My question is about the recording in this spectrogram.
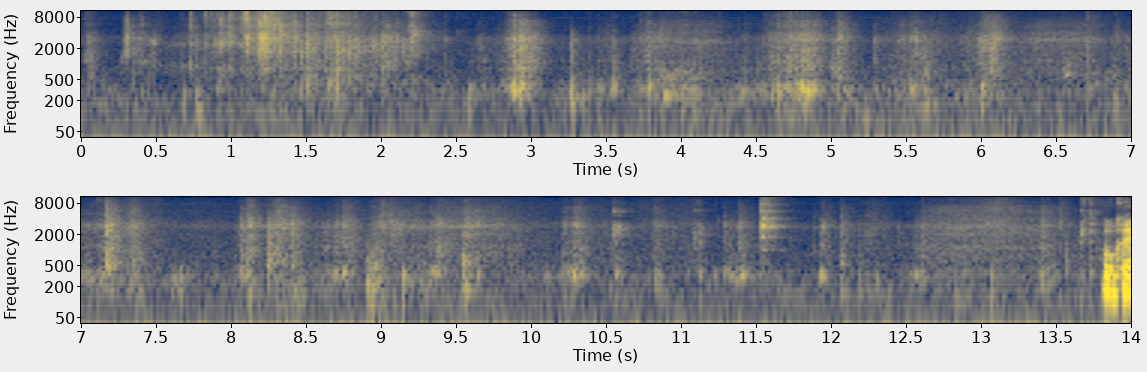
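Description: A person biting into a slice of stone-baked pizza and chewing it, the crust crunching in irregular bursts that are loudest just after the bite.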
